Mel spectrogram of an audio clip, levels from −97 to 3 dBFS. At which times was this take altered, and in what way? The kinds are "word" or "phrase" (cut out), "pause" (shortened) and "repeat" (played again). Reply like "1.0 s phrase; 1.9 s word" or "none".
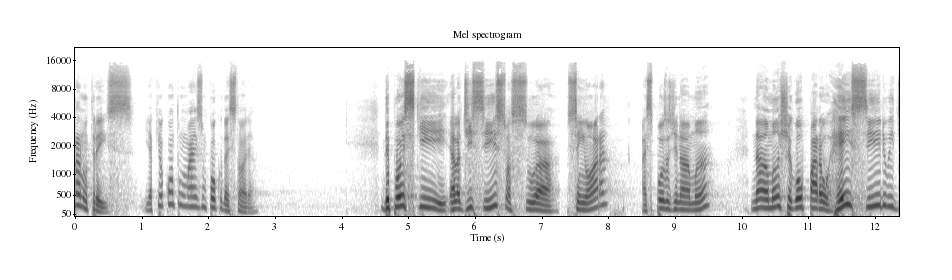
1.0 s pause; 7.3 s pause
